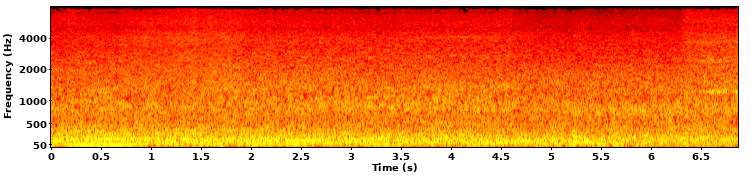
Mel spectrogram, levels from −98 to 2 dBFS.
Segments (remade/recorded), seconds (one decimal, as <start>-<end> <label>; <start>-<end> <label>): 0.0-0.7 recorded; 0.7-1.8 remade; 1.8-6.9 recorded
